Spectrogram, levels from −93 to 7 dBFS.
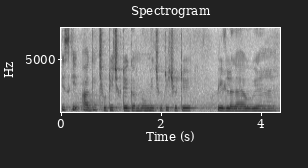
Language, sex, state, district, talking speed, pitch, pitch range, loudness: Hindi, female, Uttar Pradesh, Shamli, 165 wpm, 215 Hz, 205-235 Hz, -18 LUFS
